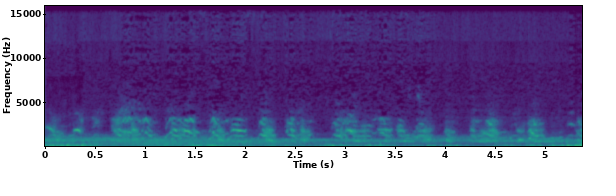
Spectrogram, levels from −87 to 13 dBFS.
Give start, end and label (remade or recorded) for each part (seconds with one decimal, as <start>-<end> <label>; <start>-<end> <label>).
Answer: 0.0-0.8 remade; 0.8-4.0 recorded; 4.0-5.4 remade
